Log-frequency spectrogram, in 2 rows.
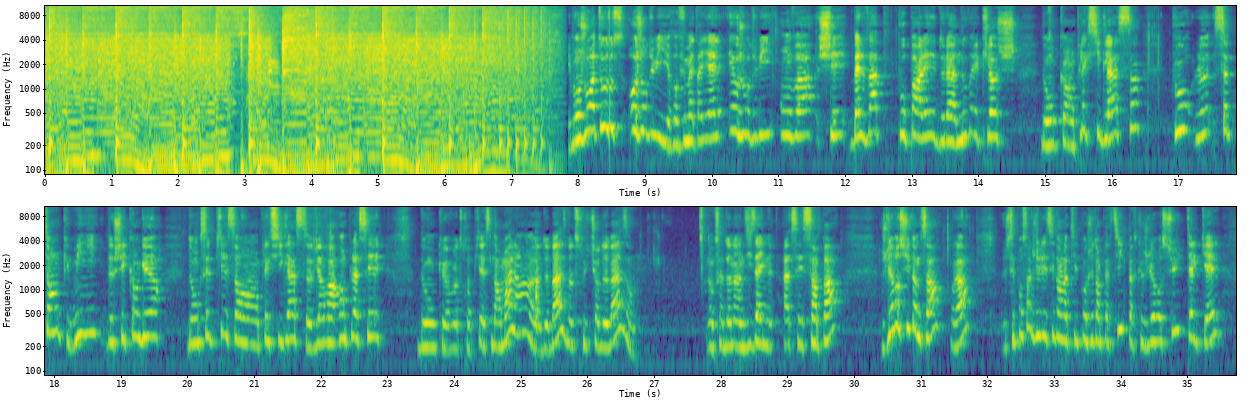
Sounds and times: Speech: 7.8 - 26.8, 27.7 - 29.8, 30.4 - 35.6.

